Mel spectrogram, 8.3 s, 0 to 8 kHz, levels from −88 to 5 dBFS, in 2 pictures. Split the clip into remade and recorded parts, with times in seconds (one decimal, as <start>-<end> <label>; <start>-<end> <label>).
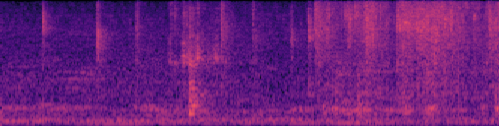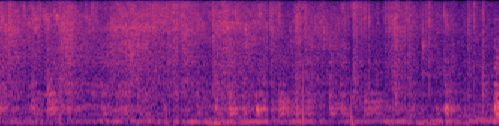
0.0-8.3 recorded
